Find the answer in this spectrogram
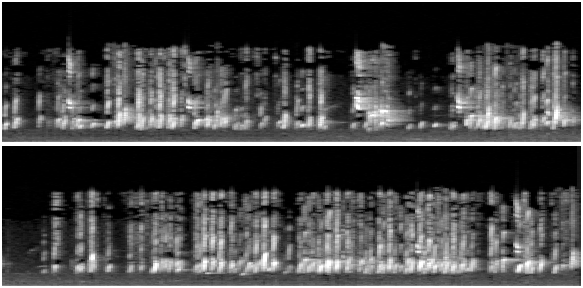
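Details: A group of European goldfinches giving sustained batbata twitter, used to encourage other goldfinches to sing: long runs of quick, sharp, high chirps and trills, broken by brief gaps, over a quiet low hum.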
